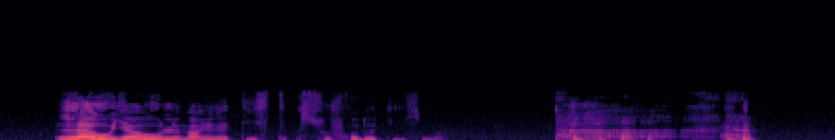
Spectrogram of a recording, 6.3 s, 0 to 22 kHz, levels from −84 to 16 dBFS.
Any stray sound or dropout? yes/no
yes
